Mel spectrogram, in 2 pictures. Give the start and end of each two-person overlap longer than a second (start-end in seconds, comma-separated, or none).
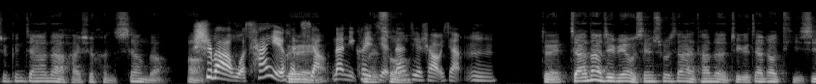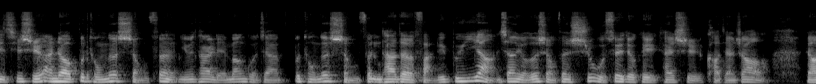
2.9-4.2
